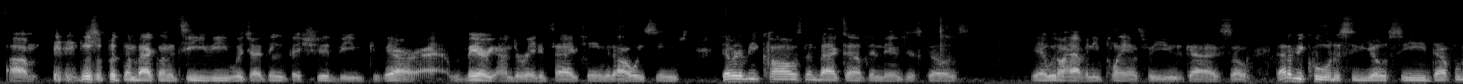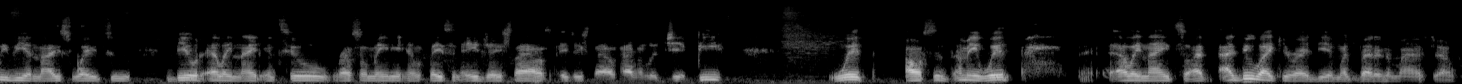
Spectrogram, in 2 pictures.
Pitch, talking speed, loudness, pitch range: 90 Hz, 185 wpm, -26 LUFS, 85-100 Hz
